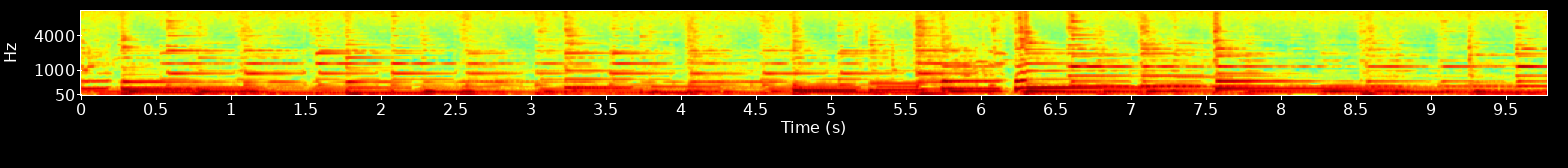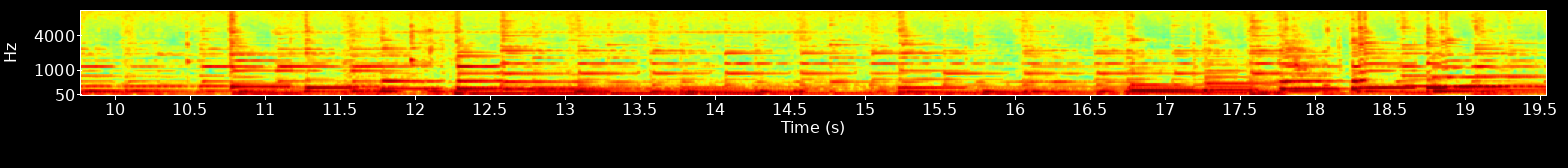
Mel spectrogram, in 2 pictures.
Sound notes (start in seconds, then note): 10.7 fast train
